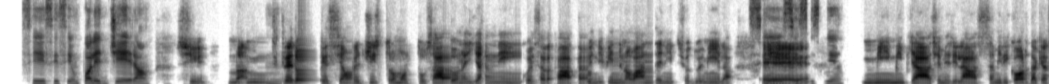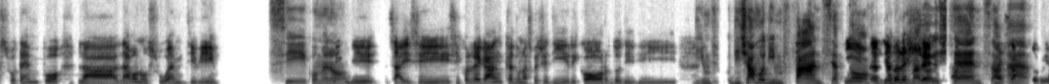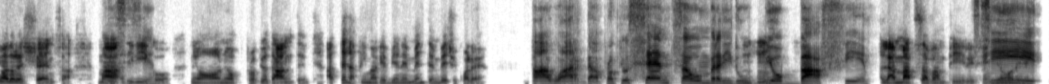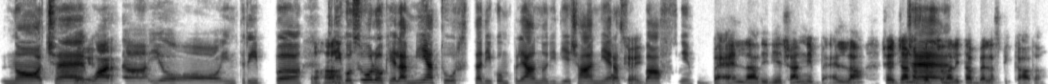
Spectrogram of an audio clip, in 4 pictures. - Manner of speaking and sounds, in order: other background noise; drawn out: "E"; "proprio" said as "propio"; stressed: "senza"; stressed: "Buffy"; drawn out: "Sì"; "cioè" said as "ceh"; drawn out: "io"; in English: "trip"; tapping; stressed: "Bella"; drawn out: "ceh"; "Cioè" said as "ceh"
- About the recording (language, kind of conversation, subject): Italian, unstructured, Qual è la serie TV che non ti stanchi mai di vedere?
